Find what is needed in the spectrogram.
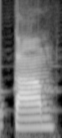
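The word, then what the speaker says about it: calm: एल में देखिए तो काम, टाक, वॉक, हाफ, कहीं भी एल का उच्चारण किया जा रहा है क्या, नहीं, क्योंकि ये साइलेंट है।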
